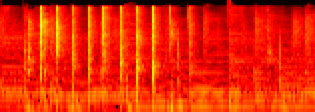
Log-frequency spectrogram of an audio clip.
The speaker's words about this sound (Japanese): 拍手聞こえました。うん、若干聞こえましたよ。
